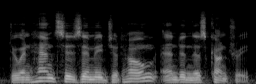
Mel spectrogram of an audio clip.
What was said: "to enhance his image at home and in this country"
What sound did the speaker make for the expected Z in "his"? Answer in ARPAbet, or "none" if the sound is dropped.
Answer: Z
